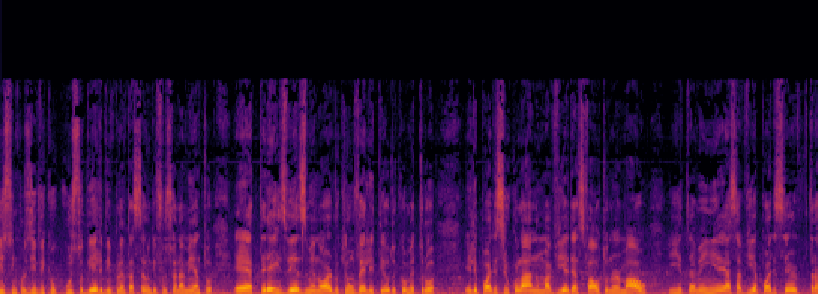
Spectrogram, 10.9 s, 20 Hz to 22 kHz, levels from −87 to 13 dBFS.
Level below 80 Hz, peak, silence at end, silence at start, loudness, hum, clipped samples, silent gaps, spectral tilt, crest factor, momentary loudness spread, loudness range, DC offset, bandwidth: -40 dBFS; -2 dBFS; 0 s; 0 s; -17 LUFS; none; under 0.1%; none; -6 dB/octave; 16 dB; 9 LU; 2 LU; under 0.1%; 16 kHz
